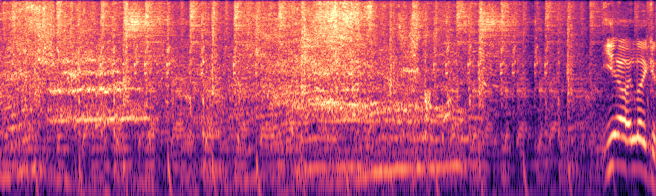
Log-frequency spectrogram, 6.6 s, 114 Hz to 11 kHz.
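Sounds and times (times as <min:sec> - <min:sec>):
drift car tire squeal: 0:00.0 - 0:05.0
drift car engine revving: 0:00.0 - 0:06.0
speech: 0:06.1 - 0:06.5.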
